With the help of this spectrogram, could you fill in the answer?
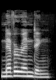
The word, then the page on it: never ending: American English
